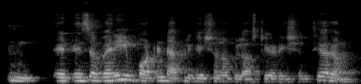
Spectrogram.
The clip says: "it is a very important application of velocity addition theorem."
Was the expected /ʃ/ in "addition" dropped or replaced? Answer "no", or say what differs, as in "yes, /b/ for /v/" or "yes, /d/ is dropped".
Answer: no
